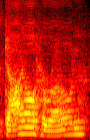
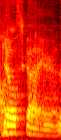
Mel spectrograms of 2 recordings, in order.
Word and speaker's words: Gil Scott-Heron: I believe it's pronounced Gil. I think it's Guile Heron. No, it features Gil Scott-Heron, and who's really kind of gotten a second wind with his career.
